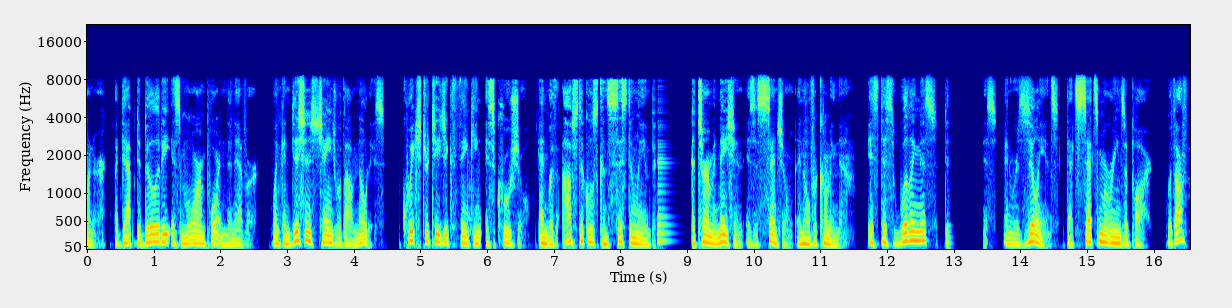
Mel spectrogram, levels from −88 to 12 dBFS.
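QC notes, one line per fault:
8.43–8.47 s and 8.51–8.57 s: short concealed packet loss. About 20 ms, then 40 ms, went missing and was patched by extending the preceding sound. This is heard as quick smears, with blurred, smoothed harmonics on the spectrogram.
8.57–9.09 s and 12.91–13.46 s: long network dropout, likely. About 0.5 s each is lost. A fading synthetic tail gives way to silence (about 160 ms, then about 420 ms), which shows as flat gaps in the waveform.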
